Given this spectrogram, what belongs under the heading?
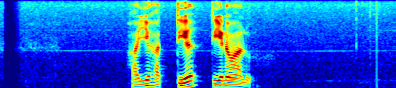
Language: Sinhala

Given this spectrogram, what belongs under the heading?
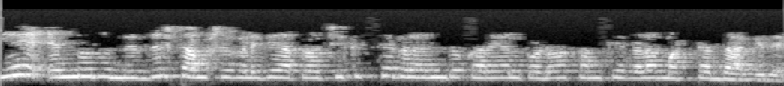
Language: Kannada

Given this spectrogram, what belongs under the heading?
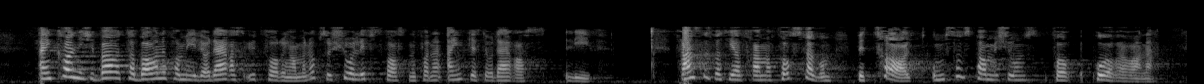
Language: Norwegian Nynorsk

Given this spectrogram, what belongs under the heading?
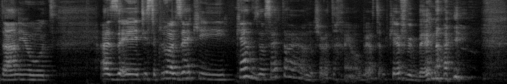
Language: Hebrew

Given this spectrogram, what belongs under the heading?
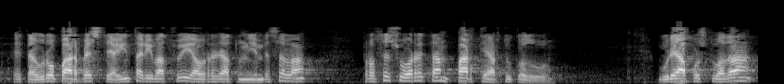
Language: Basque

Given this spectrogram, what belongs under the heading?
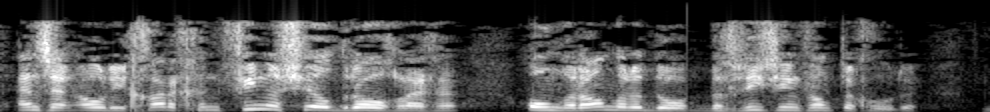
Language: Dutch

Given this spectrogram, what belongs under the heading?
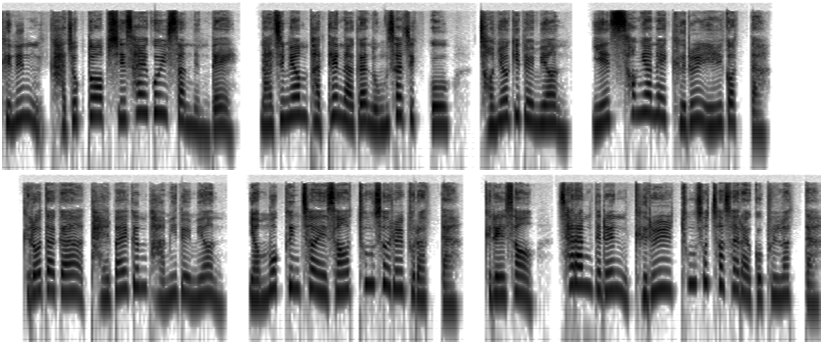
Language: Korean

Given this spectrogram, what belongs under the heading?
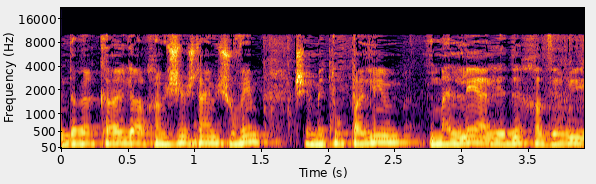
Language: Hebrew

